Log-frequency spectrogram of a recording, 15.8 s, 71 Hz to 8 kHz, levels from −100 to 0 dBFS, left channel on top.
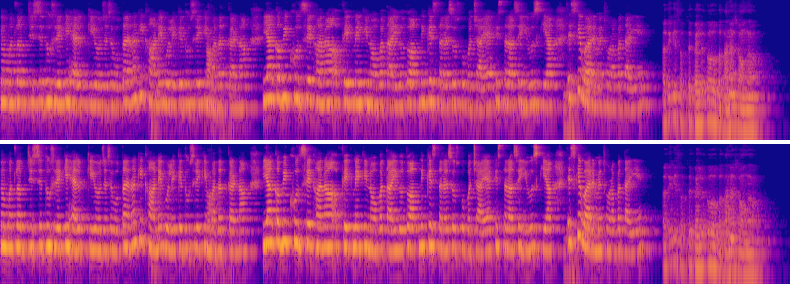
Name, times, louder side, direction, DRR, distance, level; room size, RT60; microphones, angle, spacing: voice 1, 0.0-12.9, right 4 dB, 65° right, 6 dB, 0.3 m, -30 dB
voice 2, 13.2-13.5 13.9-15.1, left 2 dB, 85° left, 0 dB, 0.4 m, -36 dB
2.7 x 2.3 x 4.0 m, 0.78 s
head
